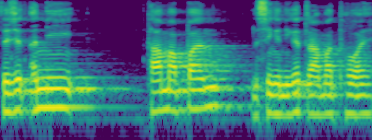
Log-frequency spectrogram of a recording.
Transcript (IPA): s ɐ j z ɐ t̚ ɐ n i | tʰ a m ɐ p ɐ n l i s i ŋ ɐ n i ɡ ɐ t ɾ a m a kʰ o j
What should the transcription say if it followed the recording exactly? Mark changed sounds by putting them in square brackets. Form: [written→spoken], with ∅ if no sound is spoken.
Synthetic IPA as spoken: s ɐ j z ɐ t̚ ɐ n i | tʰ a m [ɐ→a] p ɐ n l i s i ŋ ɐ n i ɡ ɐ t ɾ a m a [kʰ→tʰ] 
